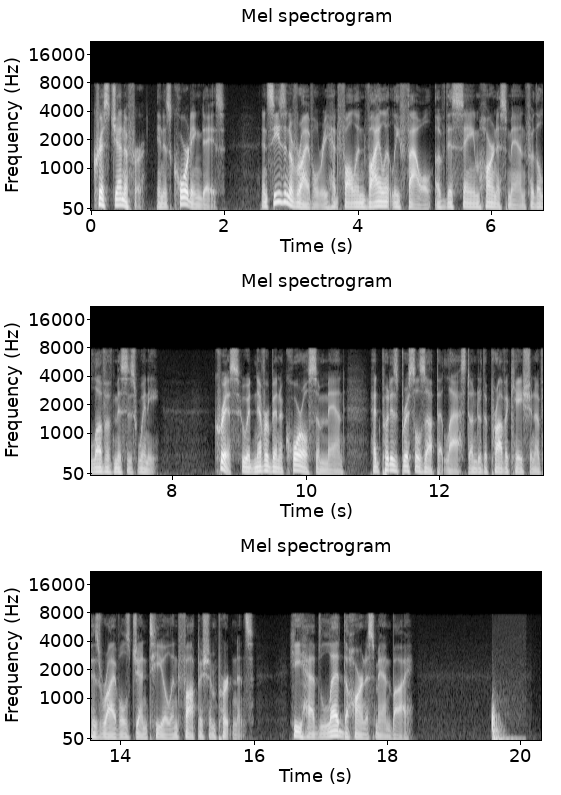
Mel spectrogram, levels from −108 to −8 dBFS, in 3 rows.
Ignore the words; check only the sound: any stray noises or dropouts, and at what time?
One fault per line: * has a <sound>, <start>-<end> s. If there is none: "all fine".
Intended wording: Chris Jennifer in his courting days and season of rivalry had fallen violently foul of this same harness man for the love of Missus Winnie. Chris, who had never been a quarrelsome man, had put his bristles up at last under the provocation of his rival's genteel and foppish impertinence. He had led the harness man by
* has a thud, 19.6-20.1 s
